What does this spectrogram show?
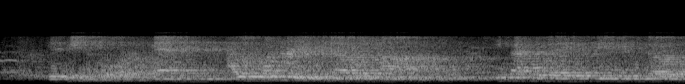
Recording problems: distortion; heavy; 10 dB below the speech
room echo; strong; dies away in 3 s
off-mic speech; far
phone-call audio; nothing above 3.5 kHz
murmuring crowd; noticeable; throughout; 10 dB below the speech
household noises; very faint; from 3 s on; 15 dB below the speech

